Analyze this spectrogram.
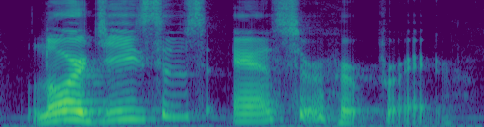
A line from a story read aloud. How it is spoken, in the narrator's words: as she prayed in her simple childlike way, I heard my wife saying with a sob in her throat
